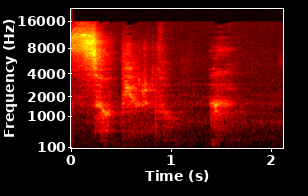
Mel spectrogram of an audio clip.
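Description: A woman's whispered, breathy voice in three short bursts within the first second and a half.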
